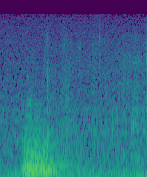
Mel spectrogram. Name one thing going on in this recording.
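A woman sings a short high note.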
